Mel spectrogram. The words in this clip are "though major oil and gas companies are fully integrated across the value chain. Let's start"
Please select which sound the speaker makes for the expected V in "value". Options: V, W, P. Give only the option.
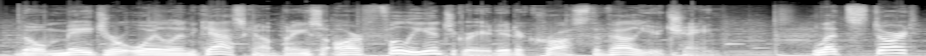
V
